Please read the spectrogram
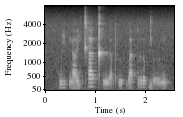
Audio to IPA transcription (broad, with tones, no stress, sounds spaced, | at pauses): k w i˦˥ t̚ ŋ a˦˥ j kʰ a˥˩ t̚ kʰ l ɯ˩˦ a̯ pʰ l u˨˩ k̚ b a˦˥ ʔ p r o˥˩ k̚ j ɤː˩˦ ŋ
